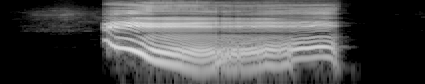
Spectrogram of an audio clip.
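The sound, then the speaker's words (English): A voice imitates a creaking door, the door down into the Cavern of Lies: a loud, strained groan that starts high, sweeps down and wavers in pitch for about a second before cutting off abruptly. “And having said that, then let's head down into the Cavern of Lies. Ah, yes. Yeah, I'll do the door.”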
